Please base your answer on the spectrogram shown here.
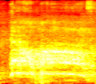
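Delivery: shouted high plea for help; desperate cry. Retold or imitated. Pleading to God, shouting high for help. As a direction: cry out to be rescued.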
